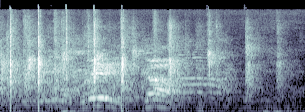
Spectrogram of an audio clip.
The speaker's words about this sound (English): And the church says, in Jesus' name, Jesus. Amen. Clap your hands to the Lord as you are seated in the house of God.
